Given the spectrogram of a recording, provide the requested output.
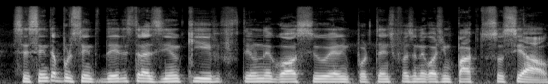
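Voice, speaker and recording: An unremarkable speaking voice delivered at a moderate pace. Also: man. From Capão Redondo, São Paulo. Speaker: podcast host. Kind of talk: casual chat.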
